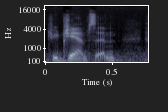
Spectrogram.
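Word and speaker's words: Jujamcyn: The Niederlander and the Jujamson theaters. Jujamson. That's how you say it. Jujamson.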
